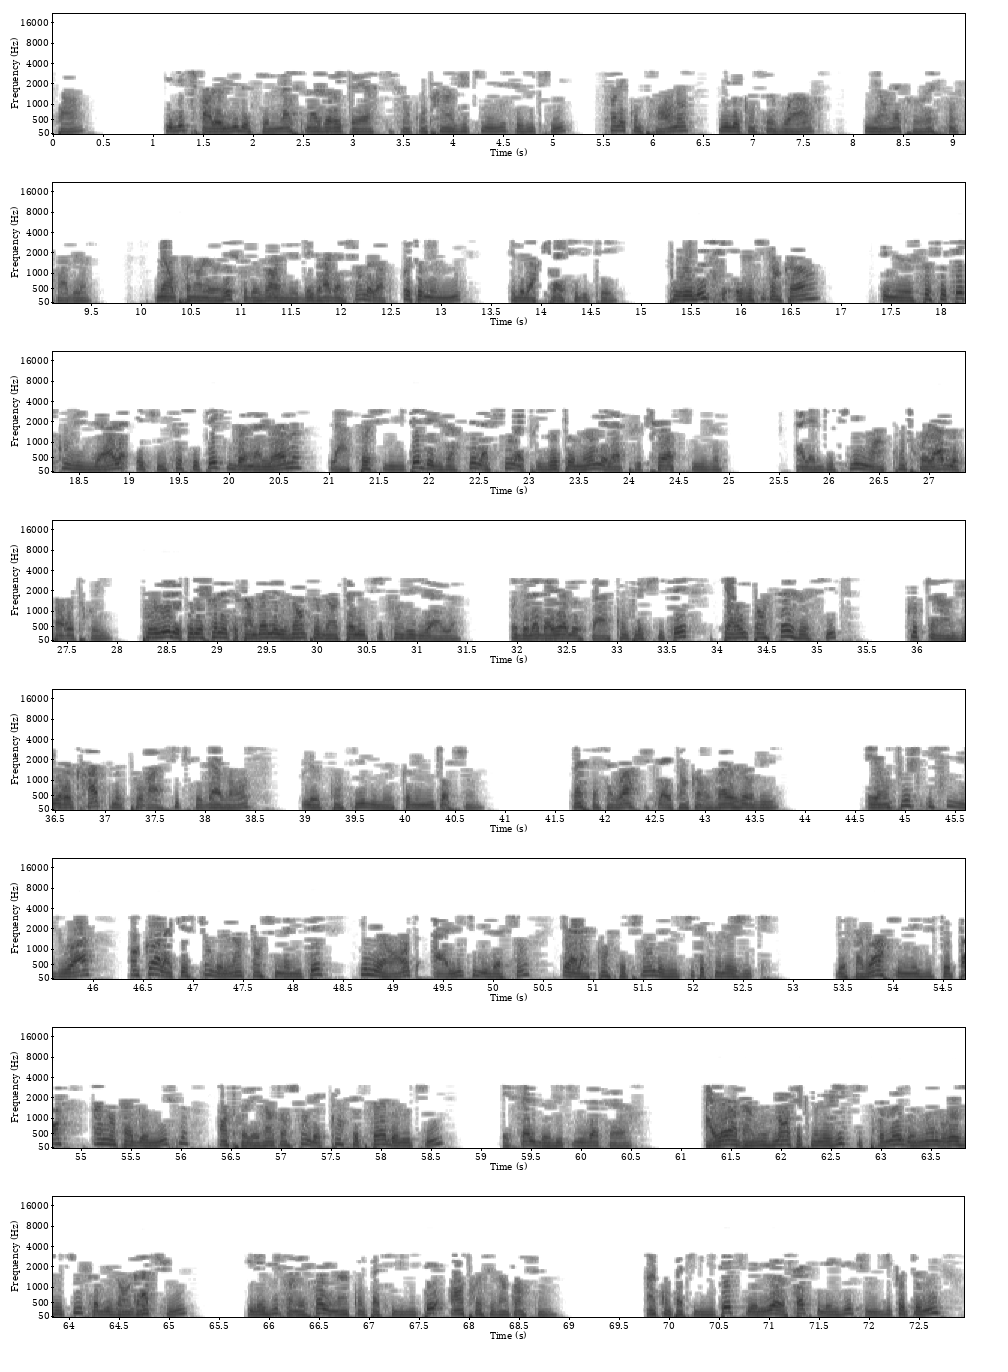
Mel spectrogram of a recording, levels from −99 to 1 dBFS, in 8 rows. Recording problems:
distortion; heavy; 11% of the sound clipped
garbled, watery; badly; nothing above 3 kHz

